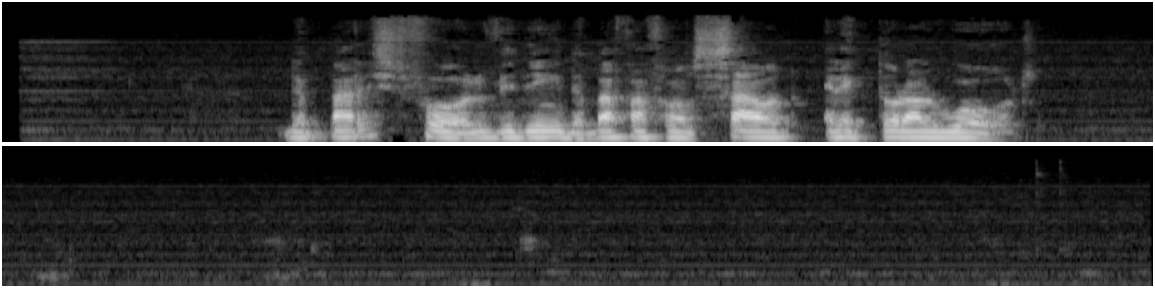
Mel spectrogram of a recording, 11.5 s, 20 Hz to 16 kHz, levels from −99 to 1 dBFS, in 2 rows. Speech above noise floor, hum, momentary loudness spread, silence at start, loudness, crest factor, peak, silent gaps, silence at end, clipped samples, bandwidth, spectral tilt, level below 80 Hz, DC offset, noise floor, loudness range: 46 dB; none; 10 LU; 1.4 s; -25 LUFS; 22 dB; -8 dBFS; none; 6.45 s; under 0.1%; 11 kHz; -8 dB/octave; -60 dBFS; under 0.1%; -70 dBFS; 5 LU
